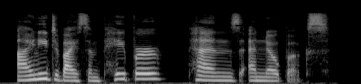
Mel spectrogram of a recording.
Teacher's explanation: When you say it, the voice rises on paper and pens and then falls on notebooks. · That falling tone on the last word of a list shows the list is finished. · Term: melody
